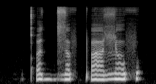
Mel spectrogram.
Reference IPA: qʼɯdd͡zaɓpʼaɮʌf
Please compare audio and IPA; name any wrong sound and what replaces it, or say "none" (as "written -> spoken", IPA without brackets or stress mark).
ɓ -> f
